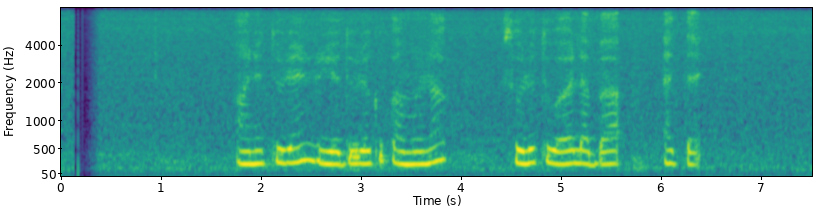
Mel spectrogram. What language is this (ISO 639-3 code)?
sin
